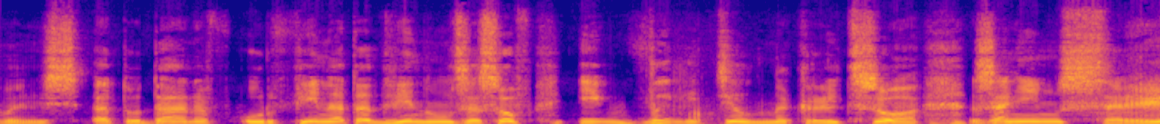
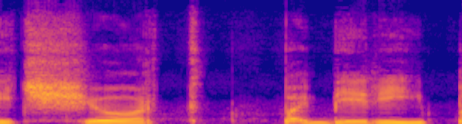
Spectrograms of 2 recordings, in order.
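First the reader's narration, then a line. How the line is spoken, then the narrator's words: Groan. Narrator (Russian): простонал он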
